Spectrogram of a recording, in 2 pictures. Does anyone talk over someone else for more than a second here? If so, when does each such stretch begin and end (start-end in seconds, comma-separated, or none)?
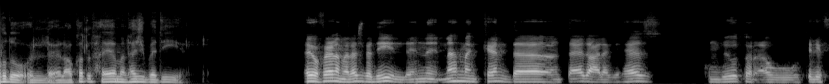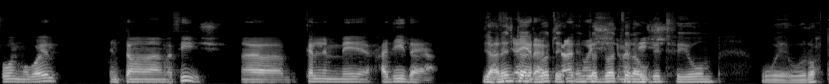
13.2-15.1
